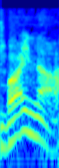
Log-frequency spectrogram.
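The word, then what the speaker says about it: Wiene: El gabinete del doctor Caligari, estrenada un 26 de febrero de Ahí está el dato 1920, dirigida por el, eh, alemán Robert Weine, o se pronuncia de alguna manera. Baina. – Baina.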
